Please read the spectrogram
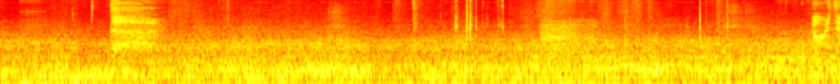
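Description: Steady low rumble and hum of a cable car cabin in motion, heard from inside the cabin, with a couple of brief soft rustles.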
